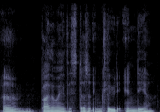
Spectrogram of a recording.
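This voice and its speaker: A young man talks casually through his results. His voice sits fairly low with a soft, mellow tone. He rambles, cracks dry jokes and leans on plenty of ums and uhs. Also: little pitch movement, normal speed, creaky, a little hiss or hum. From Britain. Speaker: vlogger. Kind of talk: casual commentary over results.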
